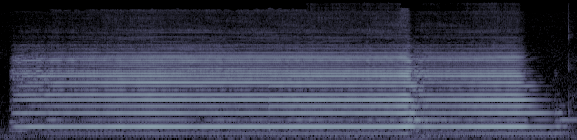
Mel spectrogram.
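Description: A single bowed violin note on the open G string, steady and sustained for several seconds with a slight bow change near the end, played alone.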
